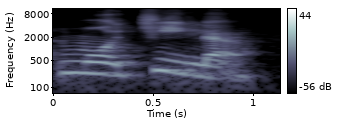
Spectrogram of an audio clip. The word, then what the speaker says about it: mochila: La sílaba tónica de mochila es chi, porque chi lleva la mayor fuerza de voz.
